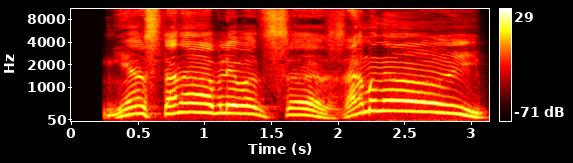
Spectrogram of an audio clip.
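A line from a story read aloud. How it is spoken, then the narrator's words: Shouted command. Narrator (Russian): прокричал команду Кулебякин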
